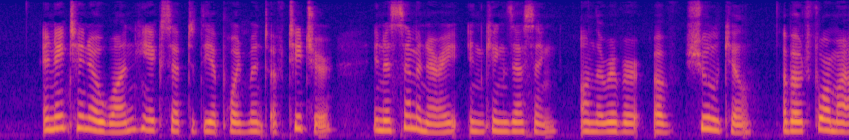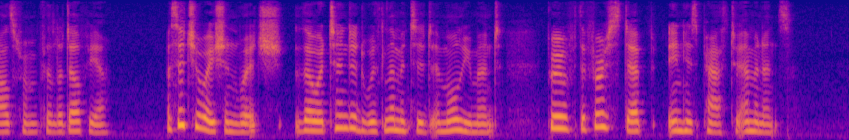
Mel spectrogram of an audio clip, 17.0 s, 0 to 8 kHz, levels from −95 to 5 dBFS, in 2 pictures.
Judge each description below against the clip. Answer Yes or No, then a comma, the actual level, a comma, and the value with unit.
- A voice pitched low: No, high, 200 Hz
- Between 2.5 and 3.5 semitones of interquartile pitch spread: Yes, average, 3.0 semitones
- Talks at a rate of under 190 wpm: Yes, average, 140 wpm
